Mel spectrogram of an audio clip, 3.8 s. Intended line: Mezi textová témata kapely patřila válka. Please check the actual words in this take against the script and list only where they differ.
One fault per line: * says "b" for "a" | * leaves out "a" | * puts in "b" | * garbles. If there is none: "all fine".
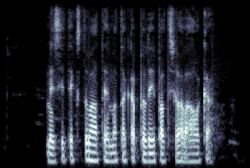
all fine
